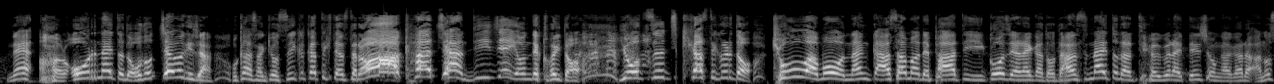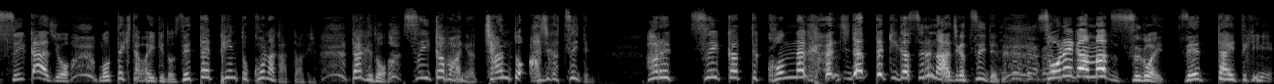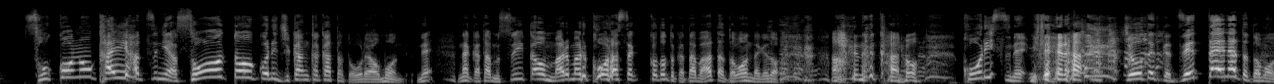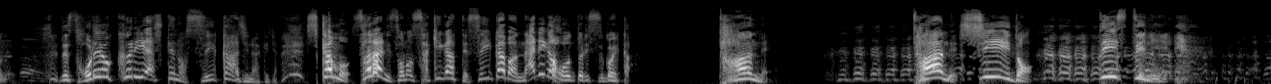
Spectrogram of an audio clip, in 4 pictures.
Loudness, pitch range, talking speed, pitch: -20 LUFS, 215-320 Hz, 405 characters per minute, 260 Hz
